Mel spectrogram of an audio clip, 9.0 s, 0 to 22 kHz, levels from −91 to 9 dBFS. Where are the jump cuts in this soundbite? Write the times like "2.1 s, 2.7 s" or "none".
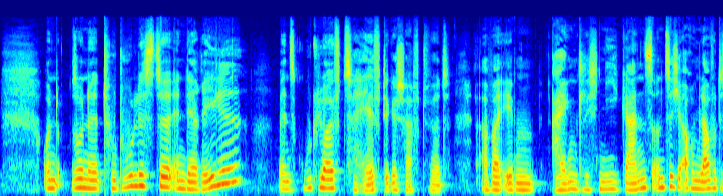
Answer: none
